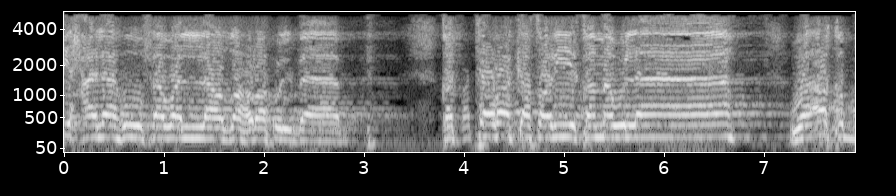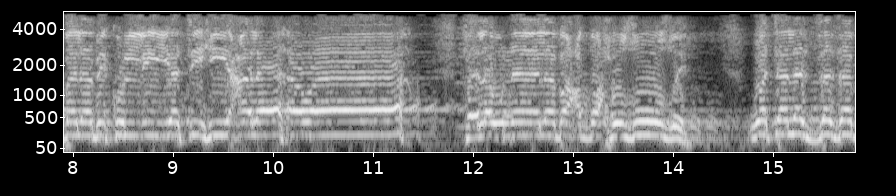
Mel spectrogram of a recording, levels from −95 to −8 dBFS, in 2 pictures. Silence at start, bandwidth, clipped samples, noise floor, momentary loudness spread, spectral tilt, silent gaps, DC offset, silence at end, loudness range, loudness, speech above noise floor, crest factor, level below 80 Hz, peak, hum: 0 s; 5.4 kHz; under 0.1%; -40 dBFS; 13 LU; -5.5 dB/octave; none; under 0.1%; 0 s; 4 LU; -18 LUFS; 22 dB; 12 dB; -52 dBFS; -6 dBFS; none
